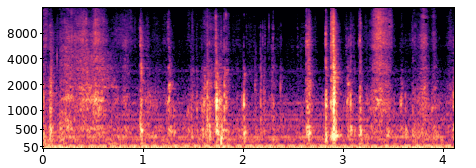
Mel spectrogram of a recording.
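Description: A cardboard CPU retail box being handled and its lid closed: light scraping and rustling with small clicks, and one sharper click about three seconds in.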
